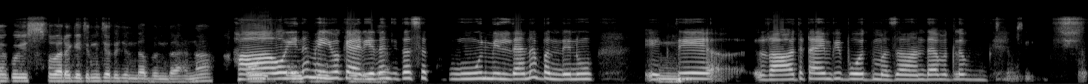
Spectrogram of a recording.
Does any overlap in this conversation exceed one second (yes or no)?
yes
